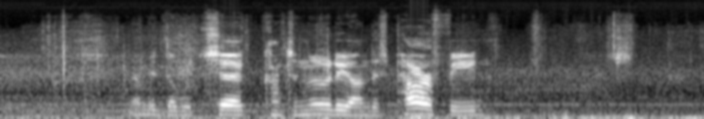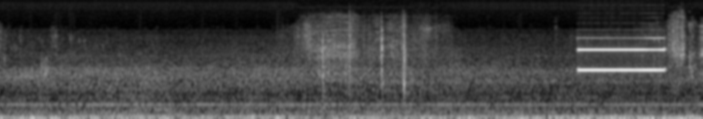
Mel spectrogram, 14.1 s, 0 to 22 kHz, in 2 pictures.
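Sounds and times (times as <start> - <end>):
low background rumble: 0.0 - 14.0
multimeter continuity beep: 12.8 - 13.8.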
